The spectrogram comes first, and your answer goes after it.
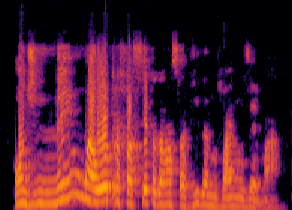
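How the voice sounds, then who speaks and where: A man's high-pitched voice with lively intonation. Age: 60s. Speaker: pastor. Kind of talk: interview. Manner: halting, repeats words.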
